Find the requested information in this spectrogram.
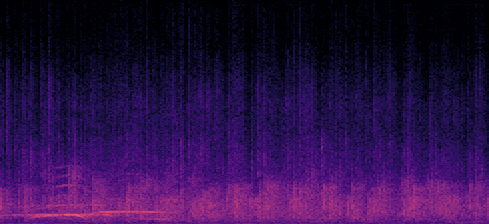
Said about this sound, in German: Großen Applaus!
